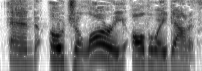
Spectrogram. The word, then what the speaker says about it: Ojulari: And a guy a lot of people have mocked to the Titans, Azeez Ojulari. He's got – I keep mispronouncing that. – Ojulari.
